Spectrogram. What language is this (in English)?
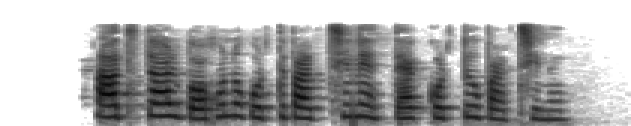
Bangla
